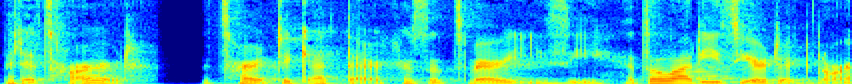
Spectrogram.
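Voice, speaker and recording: A woman with an American accent speaks at a very deep, low pitch with vocal fry, on a very clean recording with a silent background. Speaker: mental health counselor. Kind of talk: interview conversation.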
